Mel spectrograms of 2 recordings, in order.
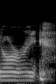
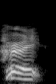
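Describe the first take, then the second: First: Said in the usual way. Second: "Alright" belted out, much louder; loud reset "Alright". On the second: Real, not acted. Vlogger restarting her video after a laugh, loud. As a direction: snap back into it with a loud "Alright".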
